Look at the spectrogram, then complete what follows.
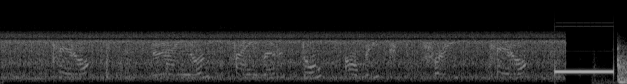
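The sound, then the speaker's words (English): Coded spy signals transmitted overnight over a radio station's air: radio static carries a steady high tone and rapid warbling, chirping signal bursts that repeat for several seconds, then cut to a short, much louder burst of stacked electronic beeps. “Kyle's friend Igor was transmitting spy signals overnight on our air.”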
